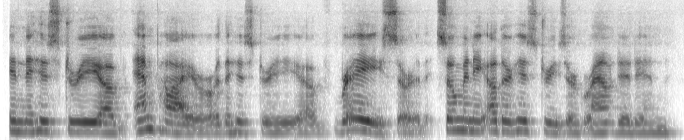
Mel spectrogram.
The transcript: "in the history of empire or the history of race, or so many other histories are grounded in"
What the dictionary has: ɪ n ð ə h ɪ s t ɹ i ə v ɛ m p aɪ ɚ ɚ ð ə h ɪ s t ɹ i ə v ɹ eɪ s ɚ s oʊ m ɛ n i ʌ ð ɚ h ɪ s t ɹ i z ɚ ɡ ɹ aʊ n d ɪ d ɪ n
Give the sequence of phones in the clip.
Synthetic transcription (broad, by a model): ɪ n ð ə h ɪ s t ɹ i ə v ɛ m p aɪ ɚ ɚ ð ə h ɪ s t ɹ i ə v ɹ eɪ s ɚ s oʊ m ɛ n i ʌ ð ɚ h ɪ s t ɹ i z ɚ ɡ ɹ aʊ n d ɪ d ɪ n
